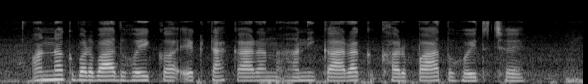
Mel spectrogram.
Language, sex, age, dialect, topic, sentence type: Maithili, male, 25-30, Southern/Standard, agriculture, statement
